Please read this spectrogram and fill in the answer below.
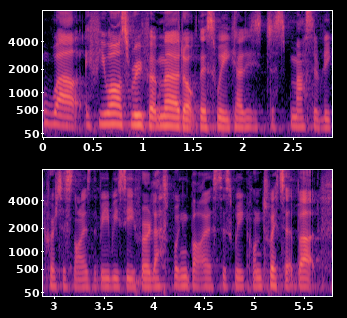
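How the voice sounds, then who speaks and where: Talking very fast with hardly any pauses, a woman with a British accent and a very deep, low voice keeps fairly even intonation on a very clean recording with a silent background. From Britain. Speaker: audience member asking a question. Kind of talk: audience question at a panel.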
